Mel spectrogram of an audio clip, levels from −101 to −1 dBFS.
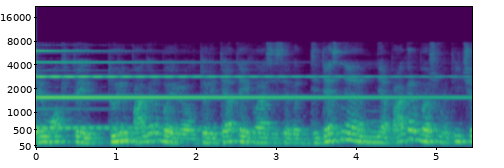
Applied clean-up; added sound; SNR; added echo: none; Musical instrument; 4 dB; reverberation time 0.6 s.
